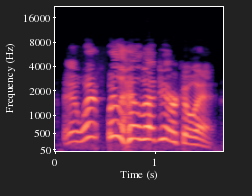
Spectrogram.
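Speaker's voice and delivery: high, loud angry Southern yell; Cornette impression. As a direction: bellow for the missing wrestler. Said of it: "And he's like".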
